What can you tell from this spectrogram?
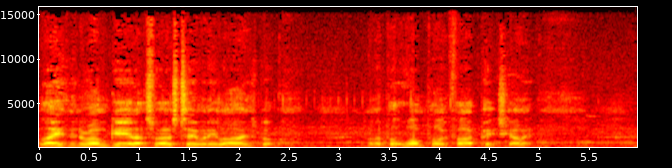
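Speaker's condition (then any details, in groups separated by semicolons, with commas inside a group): No condition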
